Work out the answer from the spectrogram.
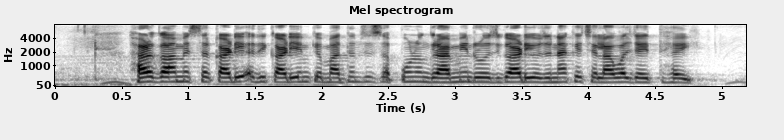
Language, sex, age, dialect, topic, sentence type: Magahi, female, 25-30, Western, banking, statement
